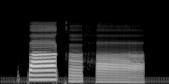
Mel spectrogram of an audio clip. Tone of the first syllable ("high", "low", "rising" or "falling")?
high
